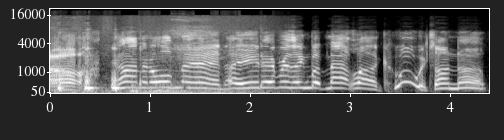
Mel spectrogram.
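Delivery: put-on high, creaky grumpy old man. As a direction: play a cranky old grandpa. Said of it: "I gotta try to get my grandpa voice".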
